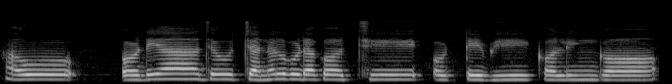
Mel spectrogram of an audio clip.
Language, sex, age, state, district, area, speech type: Odia, female, 18-30, Odisha, Malkangiri, urban, spontaneous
